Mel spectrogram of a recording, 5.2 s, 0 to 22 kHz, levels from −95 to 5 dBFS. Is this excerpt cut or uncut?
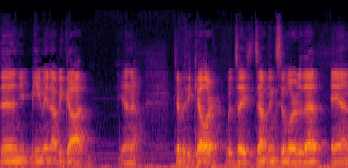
uncut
